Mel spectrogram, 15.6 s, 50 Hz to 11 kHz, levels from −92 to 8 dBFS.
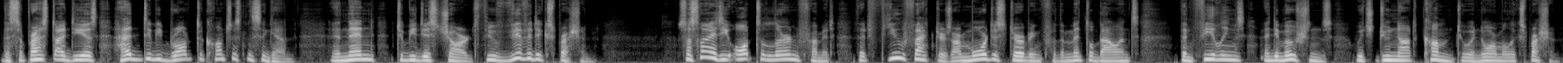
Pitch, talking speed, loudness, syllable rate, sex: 160 Hz, 175 wpm, -19 LUFS, 5.5 syllables/s, male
